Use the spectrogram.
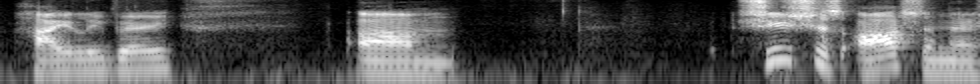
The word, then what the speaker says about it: Halle Berry: I actually bought this movie for Halle Berry or Highly Berry. I I think I said it right the second time. Highly Berry.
